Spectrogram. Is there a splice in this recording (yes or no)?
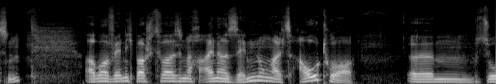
no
